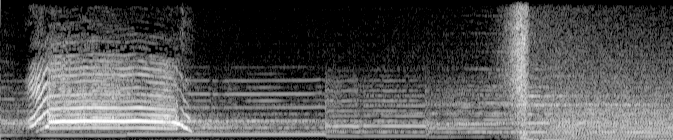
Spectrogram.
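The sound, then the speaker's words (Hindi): A mother who has just answered the home telephone lets out a single loud, shrill scream of shock lasting about a second over a steady droning tone and collapses; a few seconds later a heavy booming thud rumbles in. “घर का फोन बजा माँ ने फोन उठाया और एक ही पल बाद चीख मार के गिर पड़ी”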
